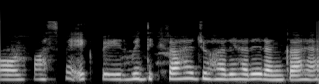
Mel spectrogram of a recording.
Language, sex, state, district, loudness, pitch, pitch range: Hindi, female, Bihar, Kaimur, -18 LUFS, 240 Hz, 225-255 Hz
